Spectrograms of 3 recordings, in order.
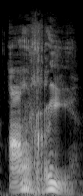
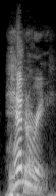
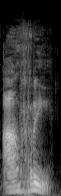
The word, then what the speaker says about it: Henri: No, it's Henri. It's French. You got your stupid dog. Yeah, she's got a sock. She's so cute. Yeah. Hey, Hazel. You pronounce it Henri because if you study French, you roll your R's.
